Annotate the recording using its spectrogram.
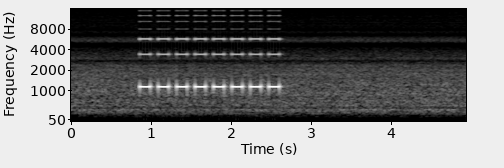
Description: Beep code, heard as beeps from a small speaker, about 1150 Hz. 8 short. In AMI BIOS tables: display memory failure; in Dell tables: LCD failure.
